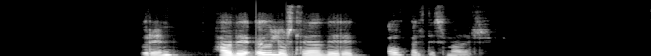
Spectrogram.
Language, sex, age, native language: Icelandic, female, 30-39, Icelandic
